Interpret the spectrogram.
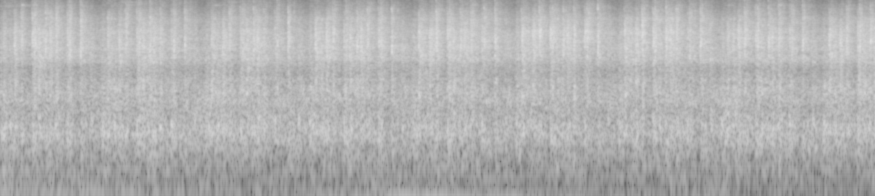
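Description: Intercity passenger train running past close by, its wheels clattering steadily over the rails.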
